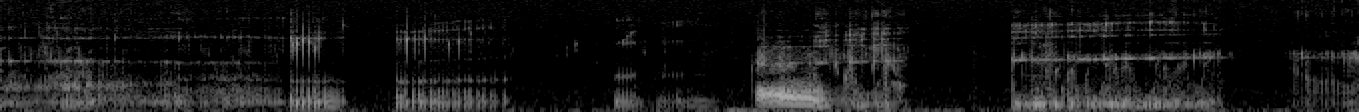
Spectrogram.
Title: my stomach growling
